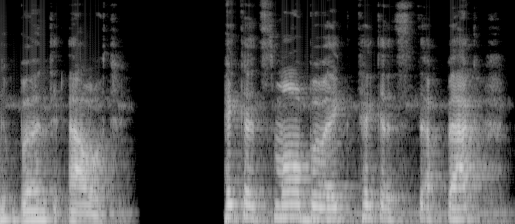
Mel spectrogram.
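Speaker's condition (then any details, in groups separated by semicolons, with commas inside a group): Cerebral palsy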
